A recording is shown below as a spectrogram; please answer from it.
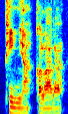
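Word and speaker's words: piña colada: say pina colada and that spanish speaking prayer said no that's just how it's pronounced you're not a wanker if you say pina colada it's the proper way to say it oh yeah kirsten any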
